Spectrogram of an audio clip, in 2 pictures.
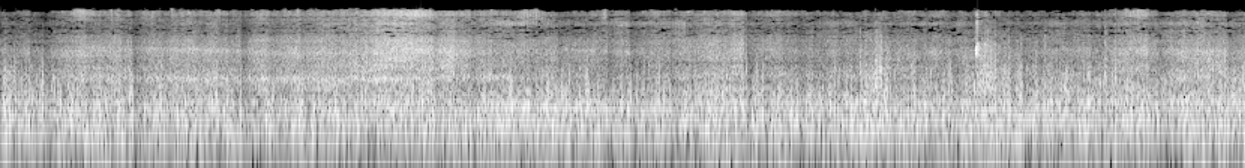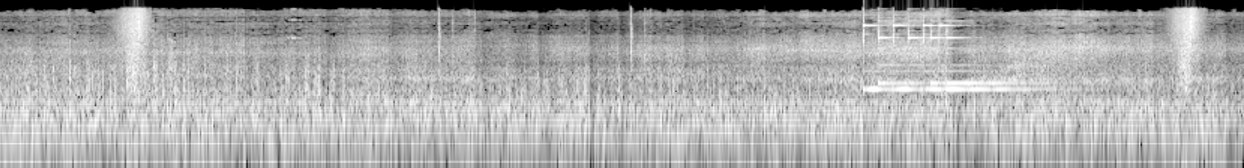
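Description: Steady road and traffic noise with wind on the microphone. Near the end a vehicle horn sounds two notes together for about two seconds.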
